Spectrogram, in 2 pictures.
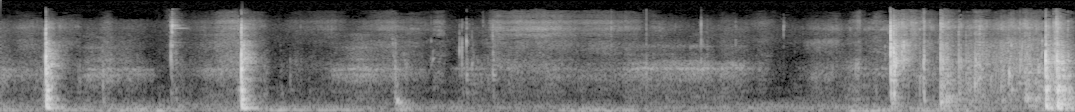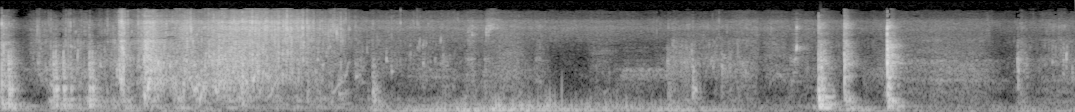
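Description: A Spanish mackerel thrashing and splashing at the surface alongside a fishing kayak, loudest about six seconds in, over a low rumble of water against the hull. A few sharp knocks sound: one at the start, one about a second in, and one near the end.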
